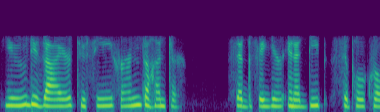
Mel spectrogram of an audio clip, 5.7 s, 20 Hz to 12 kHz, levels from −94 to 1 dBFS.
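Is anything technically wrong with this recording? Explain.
Yes, the whole speech clip has been through a G.723.1 codec. Its low-bitrate 30 ms frames strip everything above about 3.8 kHz, leaving muffled, hoarse speech with smeared consonants, consistent with roughly 6 kbit/s.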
